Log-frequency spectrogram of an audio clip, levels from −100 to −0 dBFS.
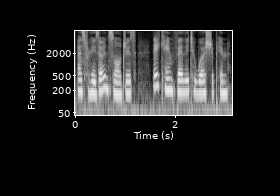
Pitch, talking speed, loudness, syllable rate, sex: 185 Hz, 210 wpm, -17 LUFS, 5.3 syllables/s, female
